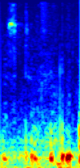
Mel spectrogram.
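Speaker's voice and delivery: unvoiced whispered aside; quick whispered "just a second". Real, not acted. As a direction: whisper it off to the side. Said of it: "whispered aside".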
